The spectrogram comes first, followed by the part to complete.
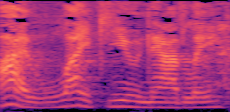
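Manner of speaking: very hushed, soft, slow, drawn-out innocent tone. Retelling a reply to an angry little sister: imitating own innocent tone. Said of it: "smile innocently and go".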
